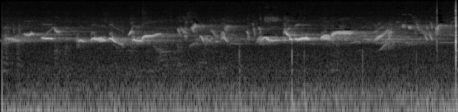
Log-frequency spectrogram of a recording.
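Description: Songbirds singing, a busy run of overlapping chirps and trills, with a sharp click at the very end.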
